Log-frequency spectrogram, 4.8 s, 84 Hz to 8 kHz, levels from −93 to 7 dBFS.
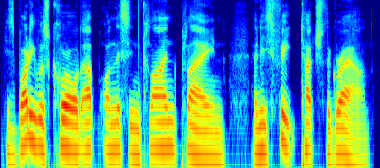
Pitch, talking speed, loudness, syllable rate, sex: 130 Hz, 190 wpm, -18 LUFS, 5.1 syllables/s, male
